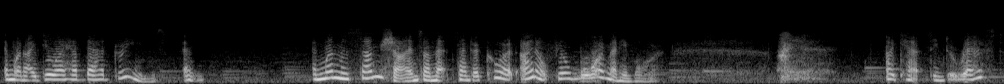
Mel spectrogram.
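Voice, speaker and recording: A woman's voice: on the high side, very animated, unhurried, gravelly, long pauses, exaggerated voice. An actress playing a despairing, worn-out female tennis champion, sardonic and bitter, in a radio drama. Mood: weary despair. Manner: sardonic, weary, dramatic swings into anguish. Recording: tinny phone-like old radio broadcast, music behind.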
